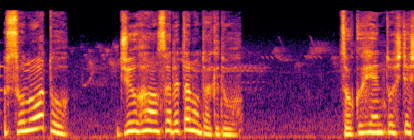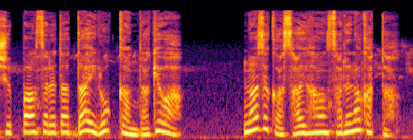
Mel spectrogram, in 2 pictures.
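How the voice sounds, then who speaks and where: A woman's voice: a little high, lively intonation, normal speed, a little hiss or hum, natural voice. A woman voicing a courteous, righteous, bookish teenage boy in an anime game, composed and polite. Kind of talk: Japanese anime game dubbing.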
